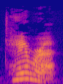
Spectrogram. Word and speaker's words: Tamara: So I had to use, rhymes with camera. Tamara.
